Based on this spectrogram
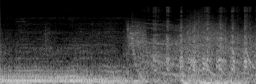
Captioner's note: camels growling; penguins squawking; laser blasts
